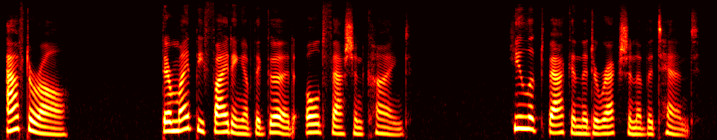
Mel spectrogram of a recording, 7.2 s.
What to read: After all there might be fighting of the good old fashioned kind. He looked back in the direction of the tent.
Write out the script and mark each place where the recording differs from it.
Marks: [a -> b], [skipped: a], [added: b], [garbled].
After all there might be fighting of the good old fashioned kind. He looked back in the direction of the tent.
